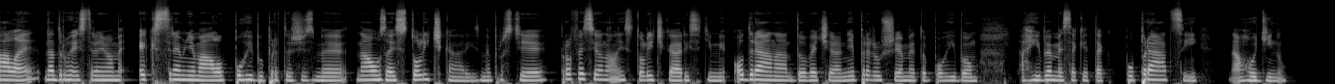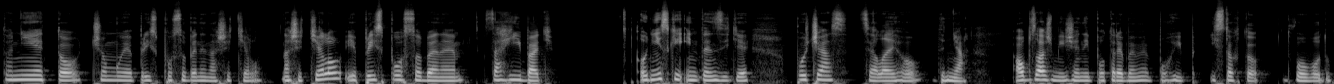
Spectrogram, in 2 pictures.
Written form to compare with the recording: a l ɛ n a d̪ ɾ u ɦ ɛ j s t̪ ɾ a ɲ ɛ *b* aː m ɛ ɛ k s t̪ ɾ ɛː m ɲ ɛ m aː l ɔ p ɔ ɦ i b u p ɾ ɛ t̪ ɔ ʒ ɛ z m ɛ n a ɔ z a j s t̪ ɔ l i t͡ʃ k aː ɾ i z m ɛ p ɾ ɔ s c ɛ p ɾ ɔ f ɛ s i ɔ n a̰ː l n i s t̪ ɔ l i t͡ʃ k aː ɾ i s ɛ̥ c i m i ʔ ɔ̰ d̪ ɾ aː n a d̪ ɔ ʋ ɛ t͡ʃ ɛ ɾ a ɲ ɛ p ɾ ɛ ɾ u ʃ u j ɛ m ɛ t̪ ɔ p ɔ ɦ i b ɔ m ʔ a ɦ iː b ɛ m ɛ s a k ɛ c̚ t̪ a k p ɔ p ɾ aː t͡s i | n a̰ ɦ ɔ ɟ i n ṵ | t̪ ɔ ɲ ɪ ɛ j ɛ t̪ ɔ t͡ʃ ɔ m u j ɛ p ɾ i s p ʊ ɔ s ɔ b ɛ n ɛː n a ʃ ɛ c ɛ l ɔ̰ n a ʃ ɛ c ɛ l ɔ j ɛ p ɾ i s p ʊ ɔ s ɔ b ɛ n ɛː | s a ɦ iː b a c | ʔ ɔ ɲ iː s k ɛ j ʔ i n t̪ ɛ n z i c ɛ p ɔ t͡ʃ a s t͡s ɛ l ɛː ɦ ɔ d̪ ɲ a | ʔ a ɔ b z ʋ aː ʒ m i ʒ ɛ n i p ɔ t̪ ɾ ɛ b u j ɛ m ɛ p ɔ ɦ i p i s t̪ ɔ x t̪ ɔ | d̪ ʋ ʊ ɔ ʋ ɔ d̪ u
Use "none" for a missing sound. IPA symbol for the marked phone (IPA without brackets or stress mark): m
